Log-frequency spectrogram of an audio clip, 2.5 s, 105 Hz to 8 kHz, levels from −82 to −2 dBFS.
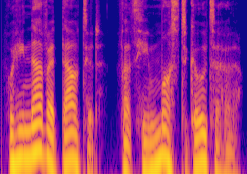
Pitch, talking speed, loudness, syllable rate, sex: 125 Hz, 245 wpm, -16 LUFS, 5.5 syllables/s, male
